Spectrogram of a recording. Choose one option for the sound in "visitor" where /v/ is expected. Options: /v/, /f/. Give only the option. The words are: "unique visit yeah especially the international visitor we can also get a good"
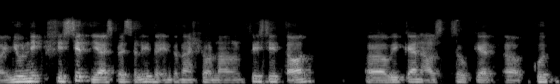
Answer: /f/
